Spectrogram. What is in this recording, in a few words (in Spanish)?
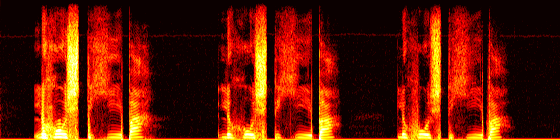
tú solo, Zapoteco, san miguel albarradas; pronombres libres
